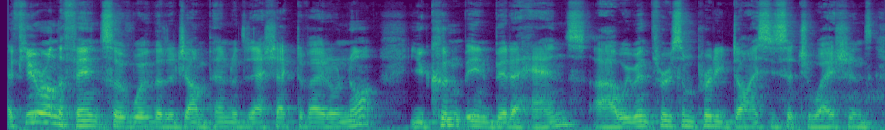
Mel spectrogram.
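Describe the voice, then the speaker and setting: Man, New Zealand accent, young adult, middle pitch, hesitant, lots of ums and restarts, unscripted testimonial. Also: animated, brisk. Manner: hesitant, many fillers and restarts. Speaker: business co-owner giving a client testimonial.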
